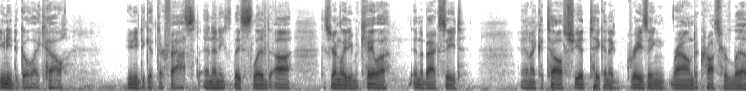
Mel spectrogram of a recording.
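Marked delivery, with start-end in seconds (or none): 0.0-3.0 very quiet, hushed, soft-spoken voice. Retelling what a firefighter said to you very quietly, in a very quiet voice. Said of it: "the firefighter said to me very quietly".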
